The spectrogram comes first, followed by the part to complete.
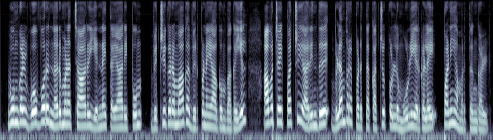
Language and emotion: Tamil, neutral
